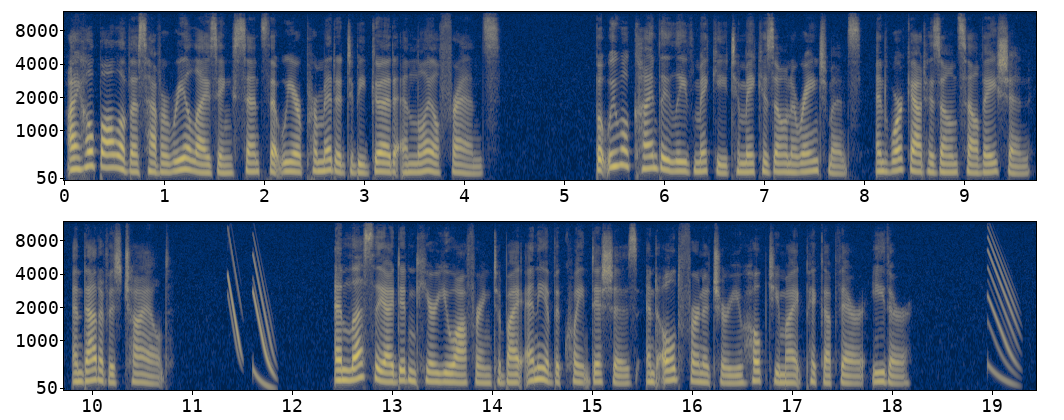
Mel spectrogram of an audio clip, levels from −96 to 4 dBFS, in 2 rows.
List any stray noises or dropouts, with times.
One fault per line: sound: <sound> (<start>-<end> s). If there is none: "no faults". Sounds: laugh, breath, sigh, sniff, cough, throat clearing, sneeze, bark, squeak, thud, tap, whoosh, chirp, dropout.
sound: chirp (11.3-11.9 s)
sound: chirp (18.9-19.3 s)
